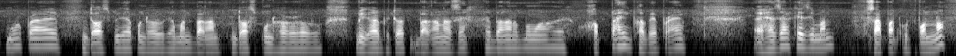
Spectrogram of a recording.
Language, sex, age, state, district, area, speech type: Assamese, male, 30-45, Assam, Charaideo, rural, spontaneous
